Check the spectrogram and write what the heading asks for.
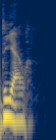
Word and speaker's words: Dalziel: I don't know about intelligence, but it's a name that I would have pronounced DL. There have been a few famous DLs. It is an anglicization of a Scots Gaelic name.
